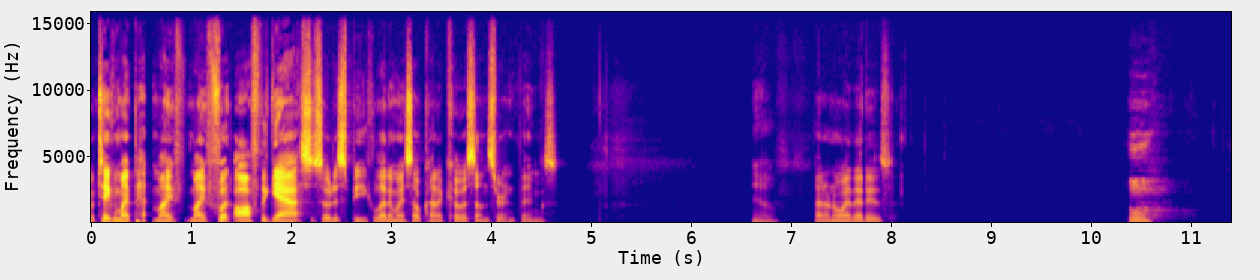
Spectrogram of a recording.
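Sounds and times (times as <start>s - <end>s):
speech: 0.0s - 4.8s, 6.6s - 8.2s, 10.4s - 10.8s
person yawning: 10.4s - 11.0s.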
